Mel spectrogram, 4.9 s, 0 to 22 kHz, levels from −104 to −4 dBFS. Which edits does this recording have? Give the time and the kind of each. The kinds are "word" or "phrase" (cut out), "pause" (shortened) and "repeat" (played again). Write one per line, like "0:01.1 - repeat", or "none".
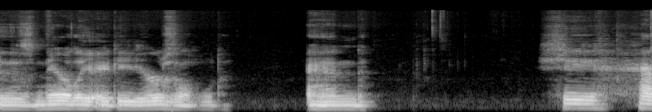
none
